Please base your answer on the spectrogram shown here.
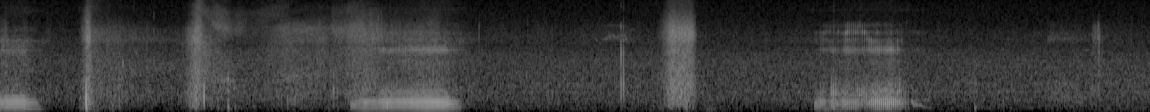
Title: Snoring pug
